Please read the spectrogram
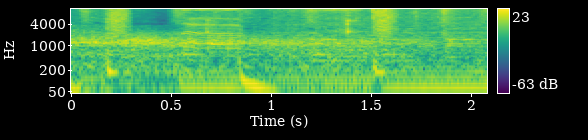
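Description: Background music with a steady beat and deep falling bass notes, over a hiss of noise that fades during the first second and a half.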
